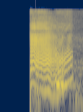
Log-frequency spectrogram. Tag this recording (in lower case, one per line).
fart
